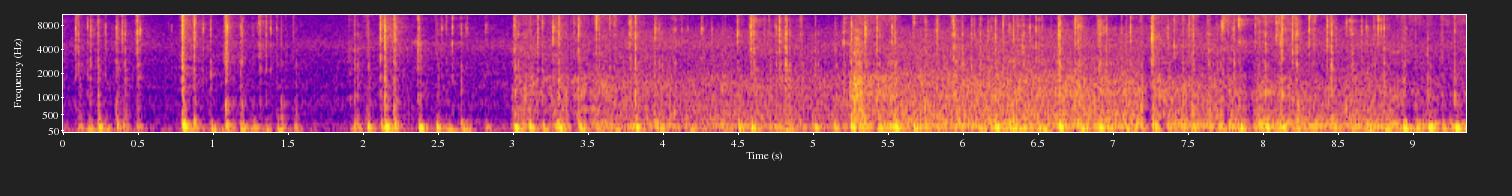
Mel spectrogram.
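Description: Computer keyboard typing, a dense run of quick key clicks and taps in the first three seconds that gives way to a steadier wash of keystrokes with ongoing room noise.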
